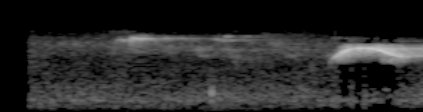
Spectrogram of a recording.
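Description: Bird-like chirping sound effect: a faint high whistle, then near the end a loud chirp that arches up and back down in pitch.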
